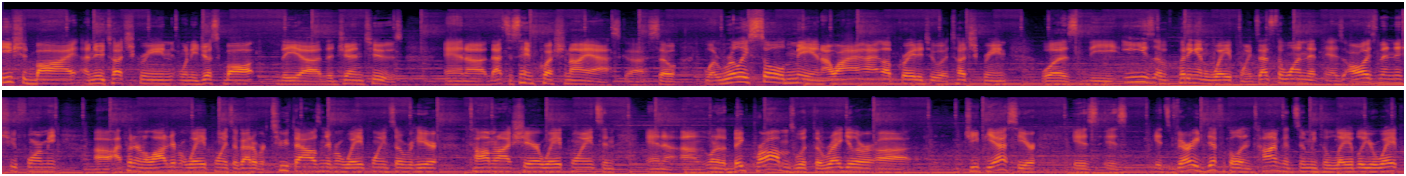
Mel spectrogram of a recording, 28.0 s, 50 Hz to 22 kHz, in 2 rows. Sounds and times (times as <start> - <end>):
Music: 0.0 - 28.0
Speech: 0.0 - 28.0.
